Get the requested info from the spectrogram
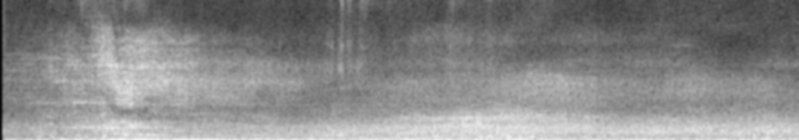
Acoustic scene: street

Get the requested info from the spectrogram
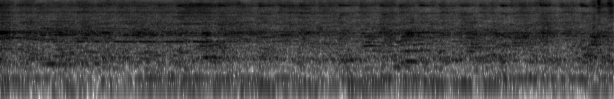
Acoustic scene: crowded indoor space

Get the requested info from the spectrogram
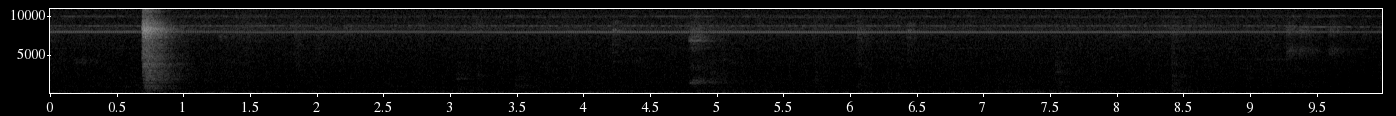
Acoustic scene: elevator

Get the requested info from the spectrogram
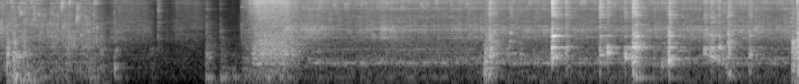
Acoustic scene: kitchen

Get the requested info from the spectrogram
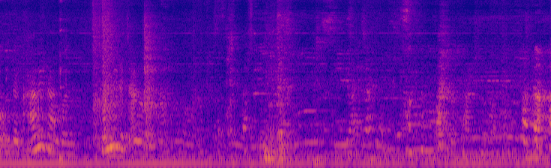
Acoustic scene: restaurant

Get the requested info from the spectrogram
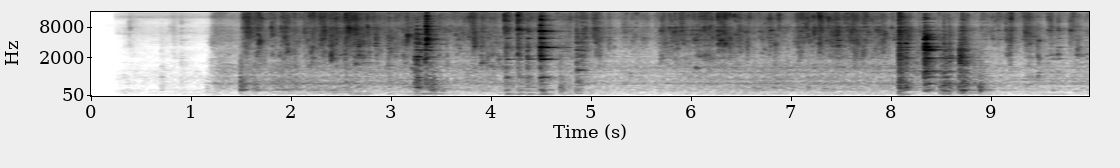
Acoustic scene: kitchen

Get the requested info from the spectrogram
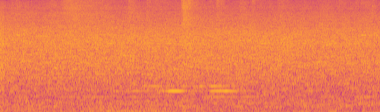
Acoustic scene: subway station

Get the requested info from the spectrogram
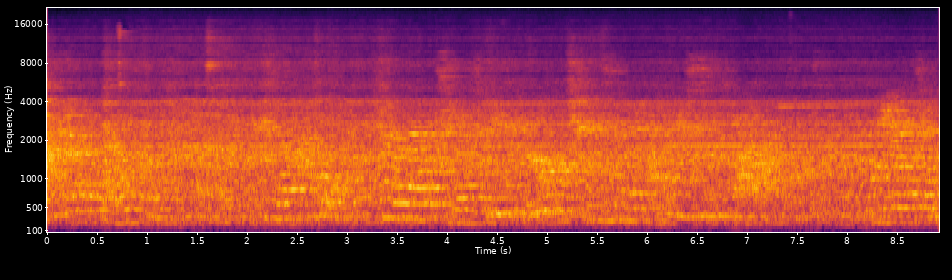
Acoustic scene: subway station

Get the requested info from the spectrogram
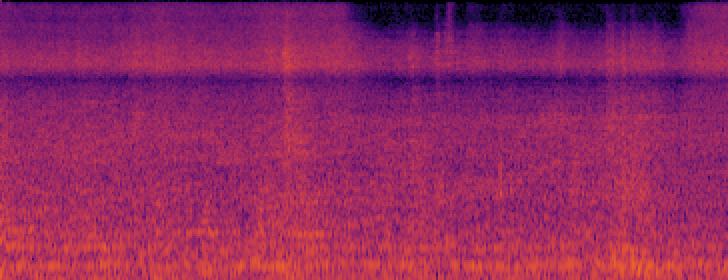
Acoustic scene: crowded indoor space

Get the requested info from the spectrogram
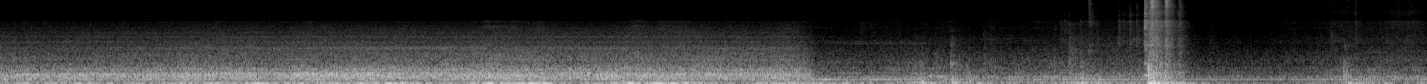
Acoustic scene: subway train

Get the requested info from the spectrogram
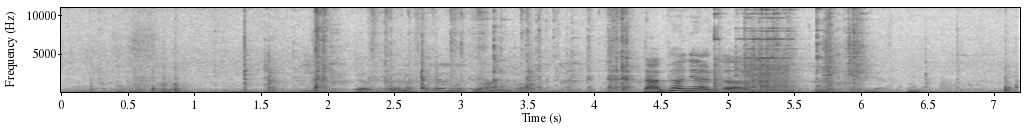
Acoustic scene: restaurant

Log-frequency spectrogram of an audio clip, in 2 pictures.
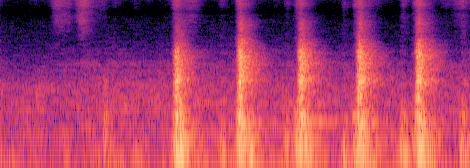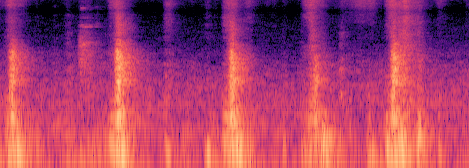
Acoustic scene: kitchen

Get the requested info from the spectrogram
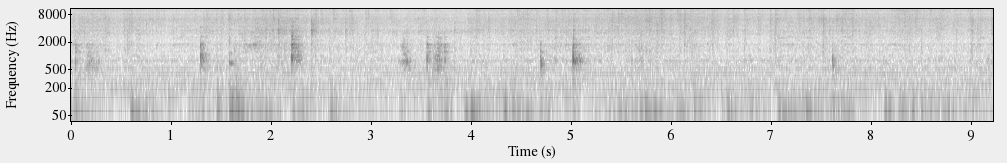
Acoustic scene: kitchen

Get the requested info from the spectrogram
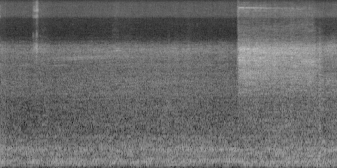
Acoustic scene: subway train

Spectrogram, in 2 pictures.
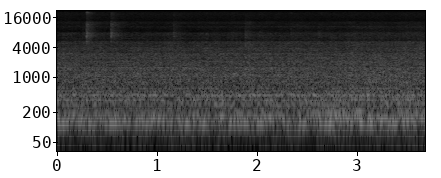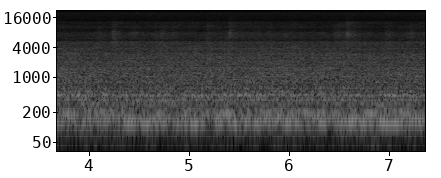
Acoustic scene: elevator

